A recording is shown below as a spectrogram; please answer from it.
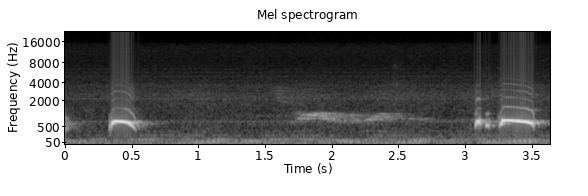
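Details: Clear-voiced Javan derkuku, a spotted dove, sings as a lure for other doves. One brief arched coo, a long quiet gap with a faint low warble, then a stuttering pickup and a long, smooth, husky coo to close.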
